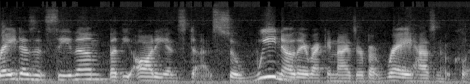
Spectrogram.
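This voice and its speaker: Noticeable background noise is present while the talking proceeds at a moderate pace. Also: woman. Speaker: YouTube fan commentator. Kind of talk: scripted fan story pitch narration.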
